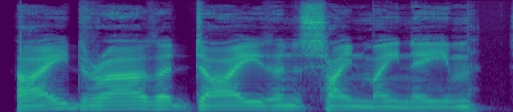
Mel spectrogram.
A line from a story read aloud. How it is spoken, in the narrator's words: said Boy Willie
